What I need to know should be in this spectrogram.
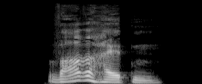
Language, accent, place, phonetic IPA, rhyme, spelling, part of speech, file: German, Germany, Berlin, [ˈvaːɐ̯haɪ̯tn̩], -aːɐ̯haɪ̯tn̩, Wahrheiten, noun, De-Wahrheiten.ogg
- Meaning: plural of Wahrheit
